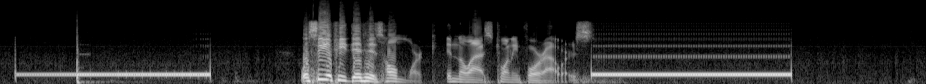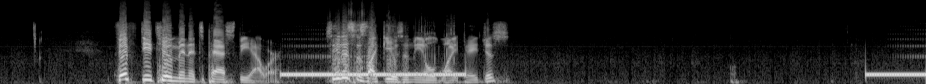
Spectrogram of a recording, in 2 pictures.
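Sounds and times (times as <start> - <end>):
electronic ring tone of an outgoing phone call: 0.1 - 2.1, 5.9 - 7.9, 12.1 - 14.0, 17.9 - 18.5
speech: 3.0 - 6.1, 10.4 - 14.5.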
